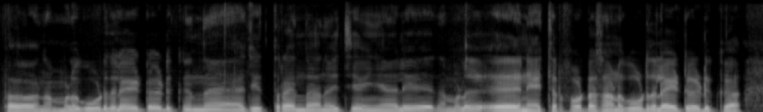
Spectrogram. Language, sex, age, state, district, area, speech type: Malayalam, male, 45-60, Kerala, Kozhikode, urban, spontaneous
